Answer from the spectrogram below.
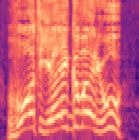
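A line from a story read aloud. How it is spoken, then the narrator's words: Joyful yelling. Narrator (Russian): радостно заорал Мортон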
